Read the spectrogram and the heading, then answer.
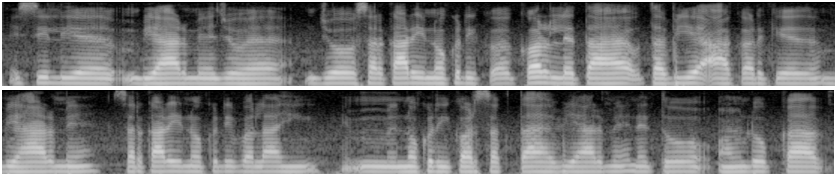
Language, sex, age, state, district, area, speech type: Urdu, female, 45-60, Bihar, Supaul, rural, spontaneous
